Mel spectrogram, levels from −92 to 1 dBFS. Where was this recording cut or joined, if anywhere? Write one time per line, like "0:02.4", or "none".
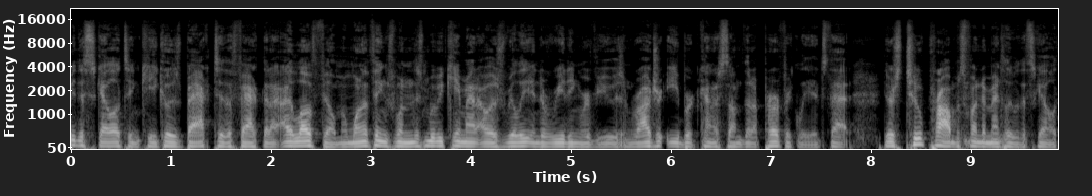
none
